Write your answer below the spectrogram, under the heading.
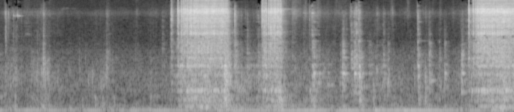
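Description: Hand ratchet wrench clicking in three quick bursts, the first about two seconds in and the longest, a short one a second later and another near the end, as bolts are worked loose on the engine.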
